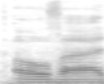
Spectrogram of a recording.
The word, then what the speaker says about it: Ove: about the character OA and I Google it apparently it's supposed to be pronounced OA we're definitely supposed to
